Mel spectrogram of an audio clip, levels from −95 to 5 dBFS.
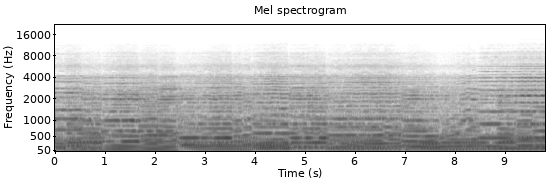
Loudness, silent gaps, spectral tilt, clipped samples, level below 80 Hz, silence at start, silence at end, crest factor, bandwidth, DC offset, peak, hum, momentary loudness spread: -29 LUFS; none; -8 dB/octave; under 0.1%; -44 dBFS; 0 s; 0 s; 14 dB; 9.4 kHz; under 0.1%; -14 dBFS; none; 3 LU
